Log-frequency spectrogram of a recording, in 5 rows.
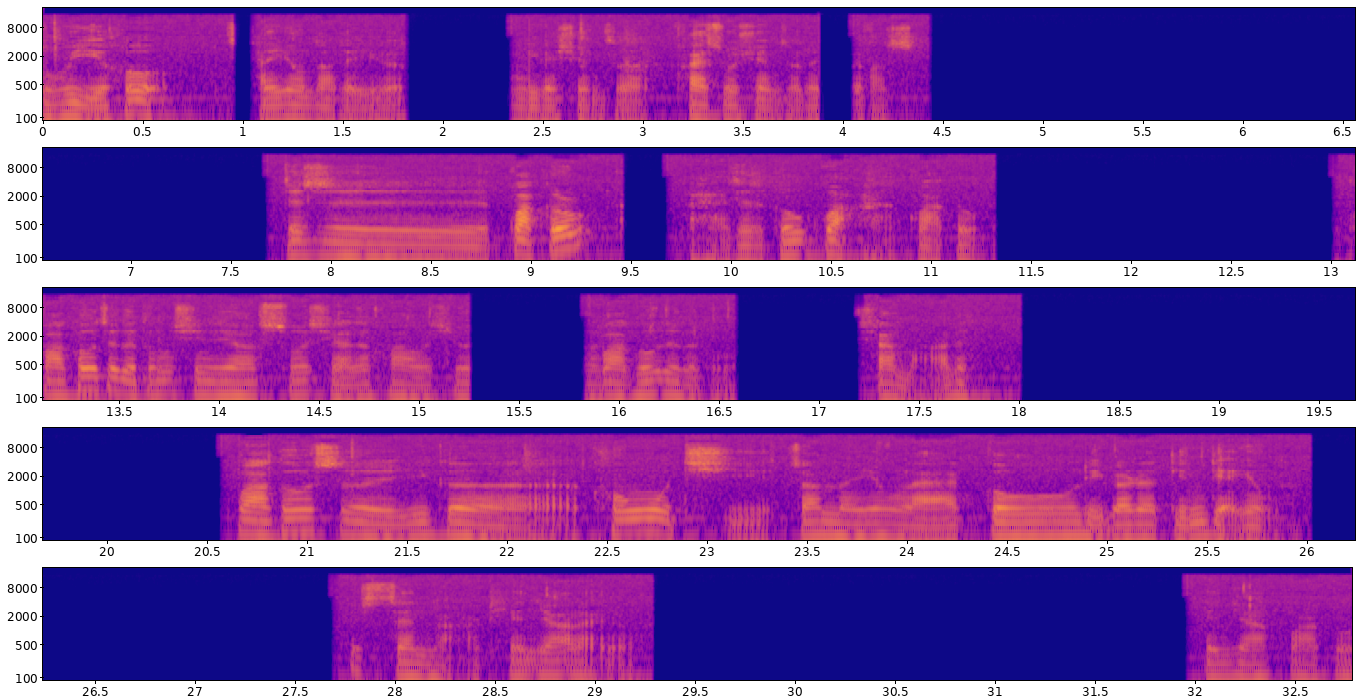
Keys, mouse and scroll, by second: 4.2 a, 5.8-7.4 right drag, 6.0 shift+g, 11.9-13.8 middle drag, 13.8 right click, 14.3 x, 15.0 x, 15.8 x, 17.8 KP_Decimal, 19.4 g, 22.2 Tab, 25.0-27.0 right drag, 27.0 click.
